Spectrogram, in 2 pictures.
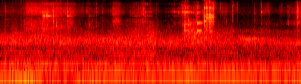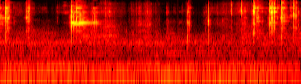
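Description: A rope rustles as it is pulled through a carabiner.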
